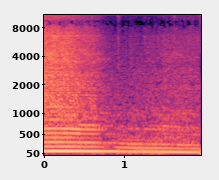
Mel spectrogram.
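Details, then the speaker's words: Honda Element with its catalytic converter stolen, cruising at 70 mph on the freeway before the replacement: a loud, deep, steady droning boom, far too raw for a stock car, from the missing catalytic converter. "all right guys on the way to the muffler shop get a catalytic converter that's what it sounds like"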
